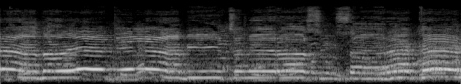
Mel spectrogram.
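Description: A woman singing a folk song without instruments, holding long, slightly wavering notes, with short breaks between phrases.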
